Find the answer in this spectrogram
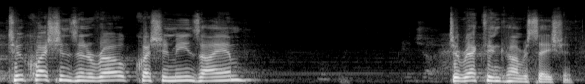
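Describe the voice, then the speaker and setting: A man with a slightly higher-pitched voice is teaching a live seminar. He keeps throwing questions at the room and slips into little acted-out exchanges to show how a conversation goes. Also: unhurried. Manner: keeps quizzing the audience with questions; acts out street exchanges in quoted voices.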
